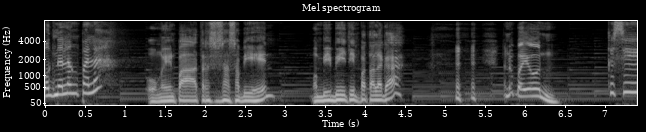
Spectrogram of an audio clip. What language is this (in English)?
Filipino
